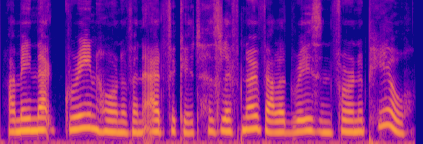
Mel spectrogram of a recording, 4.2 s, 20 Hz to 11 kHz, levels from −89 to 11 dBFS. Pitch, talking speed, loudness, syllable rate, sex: 235 Hz, 210 wpm, -17 LUFS, 5.5 syllables/s, female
